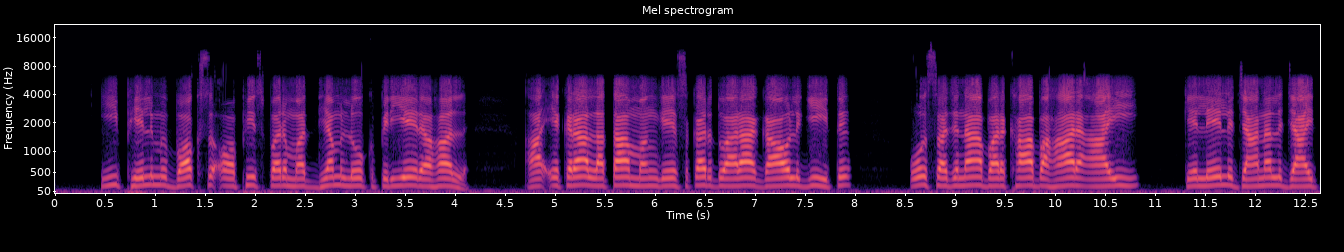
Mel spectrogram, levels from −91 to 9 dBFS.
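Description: Throughout the speech, heavy damage of the kind likely caused by Bluetooth SBC compression is audible. Coarse sub-band quantisation leaves a gritty, aliased haze, and the treble flickers. A spectrogram shows nothing above 14.3 kHz and patchy, blocky upper bands, which fits a starved bit pool near 64 kbps.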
